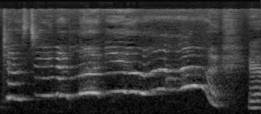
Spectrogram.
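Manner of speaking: high-pitched, drawn-out mock fangirl scream; crying fan scream. Fan screaming at the singer on first sight, mock tearful scream. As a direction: act out a tearful scream, stretched long and very high. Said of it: "I'm, like, screaming".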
